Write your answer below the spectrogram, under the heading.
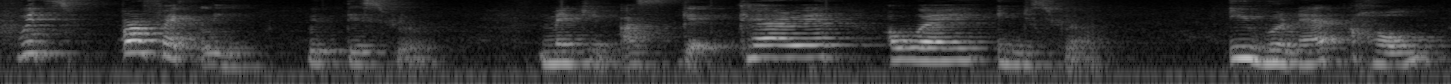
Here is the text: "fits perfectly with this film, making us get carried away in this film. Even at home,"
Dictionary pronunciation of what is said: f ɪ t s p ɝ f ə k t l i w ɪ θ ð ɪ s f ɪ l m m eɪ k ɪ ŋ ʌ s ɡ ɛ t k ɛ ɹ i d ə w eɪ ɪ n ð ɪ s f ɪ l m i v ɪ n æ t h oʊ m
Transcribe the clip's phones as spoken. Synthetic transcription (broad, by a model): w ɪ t s p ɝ f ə k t l i w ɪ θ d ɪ s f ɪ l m m eɪ k ɪ ŋ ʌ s ɡ ɛ t k ɛ ɹ i d ə w eɪ ɪ n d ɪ s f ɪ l i v ɪ n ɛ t h oʊ m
